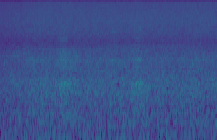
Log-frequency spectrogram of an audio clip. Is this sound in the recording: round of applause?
no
